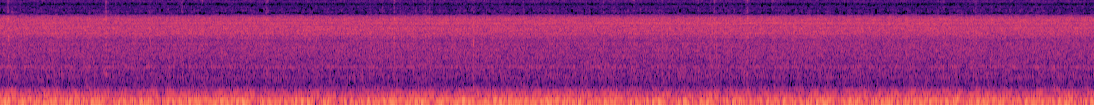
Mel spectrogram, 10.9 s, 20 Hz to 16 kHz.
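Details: 2018 Chevrolet Silverado V8 at idle on a jump starter, still misfiring after injector six was swapped to cylinder one to see if the miss follows: uneven, stumbling loping idle; seems to be more than an injector.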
